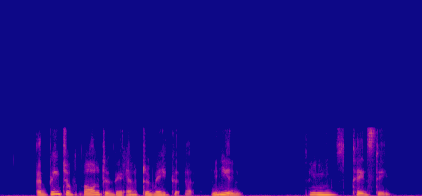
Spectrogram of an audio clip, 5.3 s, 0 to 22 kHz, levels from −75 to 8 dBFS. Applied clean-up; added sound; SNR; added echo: neural diffusion model UNIVERSE++.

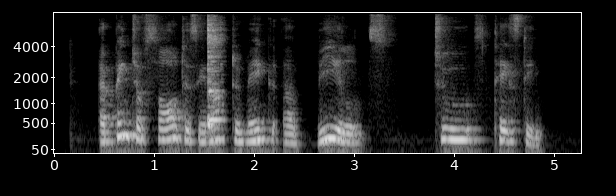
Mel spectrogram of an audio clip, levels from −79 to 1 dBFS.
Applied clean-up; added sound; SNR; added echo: neural mask model RNNoise.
